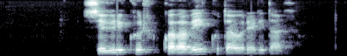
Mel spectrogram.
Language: Icelandic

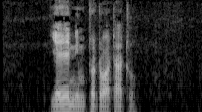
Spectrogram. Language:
Swahili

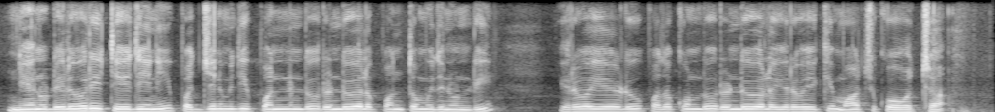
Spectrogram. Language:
Telugu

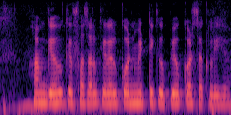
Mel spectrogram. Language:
Magahi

